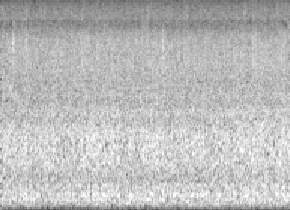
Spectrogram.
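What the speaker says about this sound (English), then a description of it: "it's definitely raining tough out here" Heavy rain pours down outdoors in a steady, dense wash of noise that stays loud and unbroken, with no talking.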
